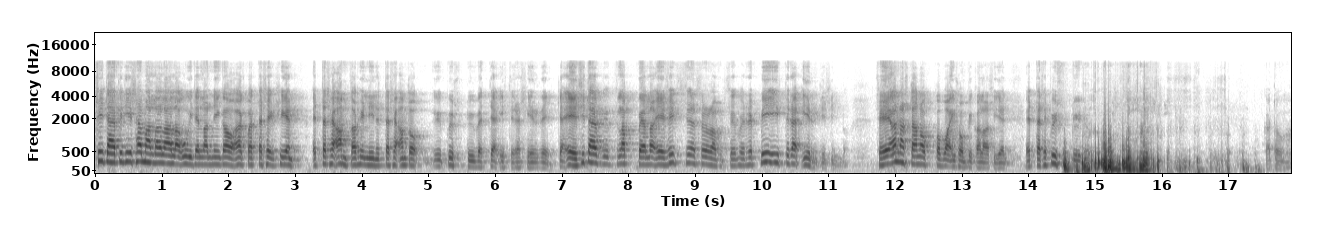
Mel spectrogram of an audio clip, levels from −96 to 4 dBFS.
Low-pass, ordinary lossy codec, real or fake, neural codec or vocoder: none; none; fake; vocoder, 22.05 kHz, 80 mel bands, WaveNeXt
